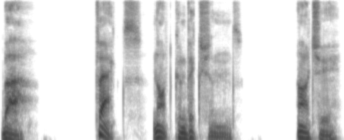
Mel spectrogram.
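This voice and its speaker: A man's voice: very deep voice, lively intonation, very slow, creaky, a bit bright, husky, no room sound, studio quality, exaggerated voice. A man voicing a heavyset, imperious, brusque detective genius with terse, formal, pompous speech, in an audiobook mystery. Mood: brusque, commanding.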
